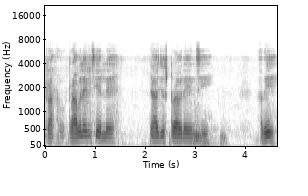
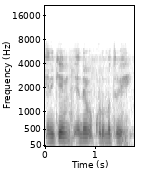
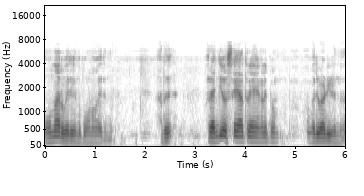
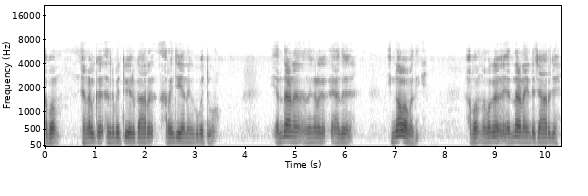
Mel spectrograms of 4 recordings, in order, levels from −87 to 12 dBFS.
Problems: low volume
